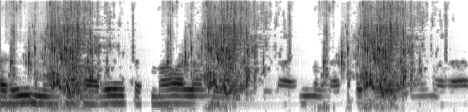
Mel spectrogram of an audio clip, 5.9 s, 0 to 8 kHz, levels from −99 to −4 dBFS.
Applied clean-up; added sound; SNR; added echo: classical method spectral subtraction.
